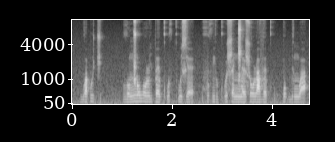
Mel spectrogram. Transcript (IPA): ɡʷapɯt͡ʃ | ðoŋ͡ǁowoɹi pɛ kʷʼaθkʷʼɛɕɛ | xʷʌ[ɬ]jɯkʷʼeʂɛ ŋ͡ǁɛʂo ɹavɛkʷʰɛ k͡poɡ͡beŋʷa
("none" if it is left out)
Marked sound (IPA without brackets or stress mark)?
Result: θ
